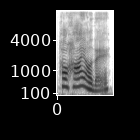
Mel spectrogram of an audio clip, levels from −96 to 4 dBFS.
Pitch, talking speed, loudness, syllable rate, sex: 250 Hz, 240 wpm, -13 LUFS, 5.3 syllables/s, female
